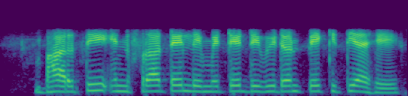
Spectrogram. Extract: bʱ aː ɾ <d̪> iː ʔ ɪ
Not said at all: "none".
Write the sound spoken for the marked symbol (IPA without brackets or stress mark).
t̪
